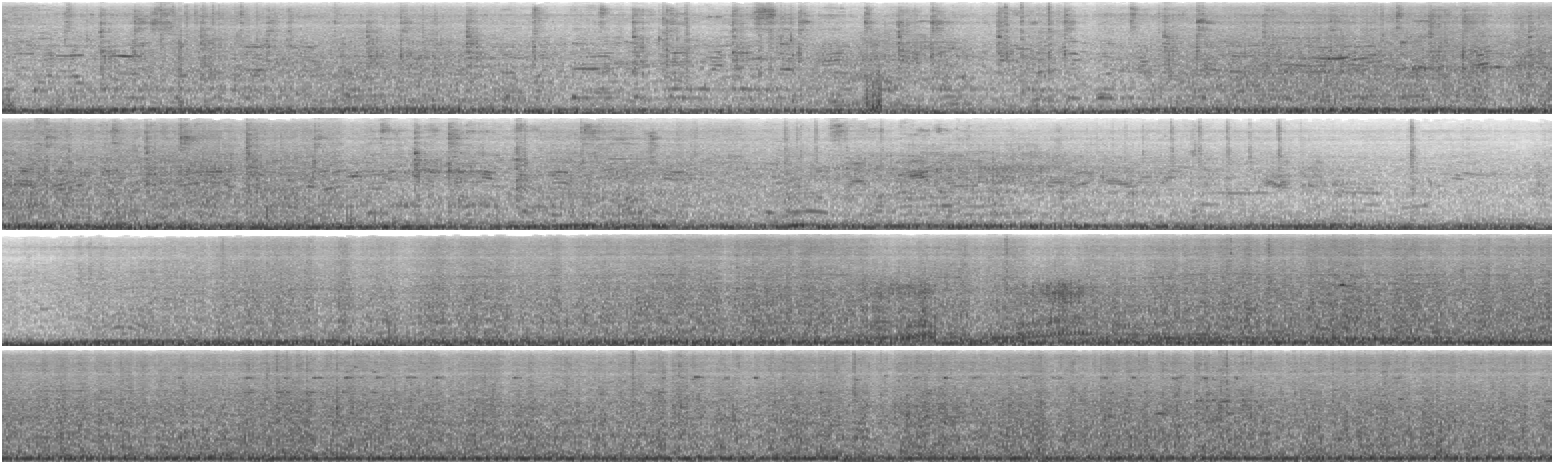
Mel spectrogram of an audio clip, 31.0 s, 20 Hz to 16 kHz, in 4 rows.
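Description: Off-road 4x4 engine driving over sand dunes, its pitch repeatedly climbing and falling back with throttle and shifts during the first half, then holding a steady note.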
